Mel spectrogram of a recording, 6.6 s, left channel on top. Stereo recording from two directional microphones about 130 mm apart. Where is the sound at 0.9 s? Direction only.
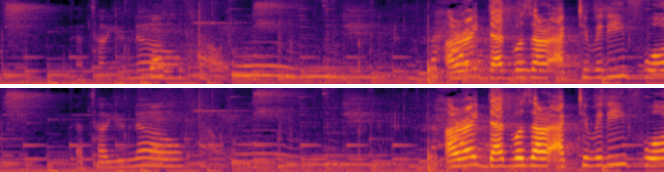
20° right (ahead or behind).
